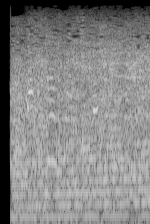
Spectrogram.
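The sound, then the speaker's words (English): A car's tires squeal loudly as it peels away, the screech and roaring engine bursting in suddenly and holding steady for about a second and a half. “Tell your shorty, get the car, bro. We finna slide.”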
